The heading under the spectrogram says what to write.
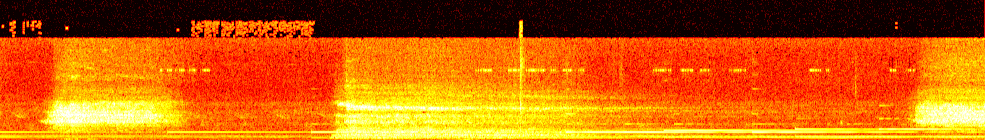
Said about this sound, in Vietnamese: và trong cái lúc mà mình làm á thì là đưa cái luồng khí của mình vào sâu xuống dưới ổ bụng khi hít vào ha rồi lại với ba hơi thở như thế nào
